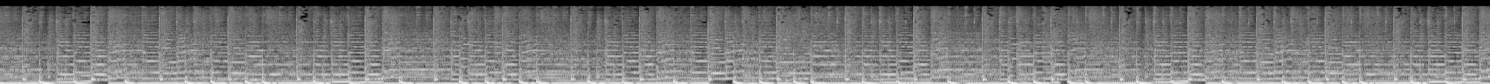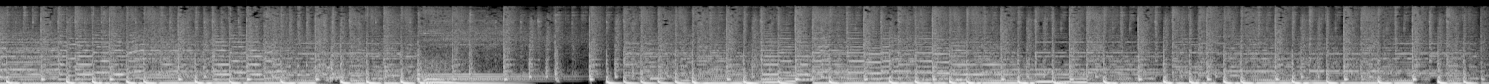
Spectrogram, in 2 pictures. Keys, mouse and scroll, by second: 3.0 click, 3.0 typing, 5.6-8.4 drag, 5.6 typing, 16.7 click, 16.7 typing, 21.6 click, 21.6 typing, 22.7 right click, 24.4 click.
